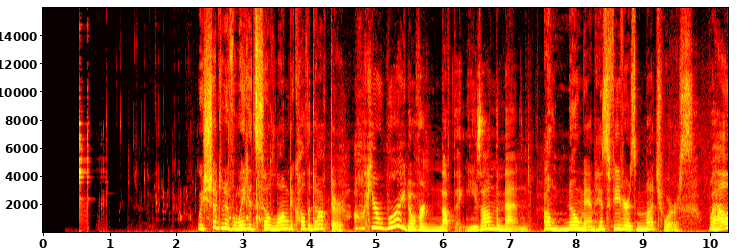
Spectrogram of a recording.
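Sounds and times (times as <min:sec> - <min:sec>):
bright clinks of glass: 0:00.6 - 0:01.0
drink gurgling as it is poured into a glass: 0:00.8 - 0:03.4
speech: 0:02.3 - 0:10.2.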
